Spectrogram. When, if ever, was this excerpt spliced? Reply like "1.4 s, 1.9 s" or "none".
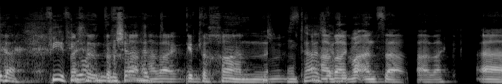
1.9 s, 2.7 s, 3.5 s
